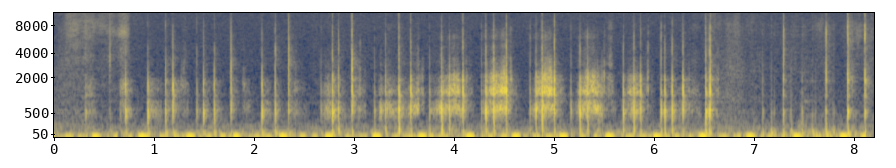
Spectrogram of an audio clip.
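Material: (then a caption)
Leather. Long fingernails tap and scratch the cover and spine of a closed brown leather-covered notebook held close to a microphone. Quick, irregular clicks, over a hundred per minute, are mixed with soft, brushy scratching that swells in the middle. The result is a dry, close-up texture with little ring.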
